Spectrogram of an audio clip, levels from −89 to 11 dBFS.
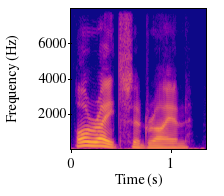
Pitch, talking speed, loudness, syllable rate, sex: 145 Hz, 175 wpm, -15 LUFS, 3.6 syllables/s, male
